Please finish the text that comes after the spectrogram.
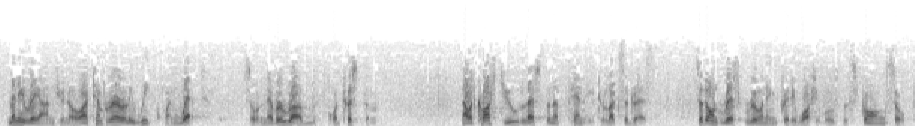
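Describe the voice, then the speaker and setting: Animated low-voiced old-time radio announcer. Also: male voice, husky. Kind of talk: scripted 1940s radio commercial. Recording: muffled 1940s radio recording.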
